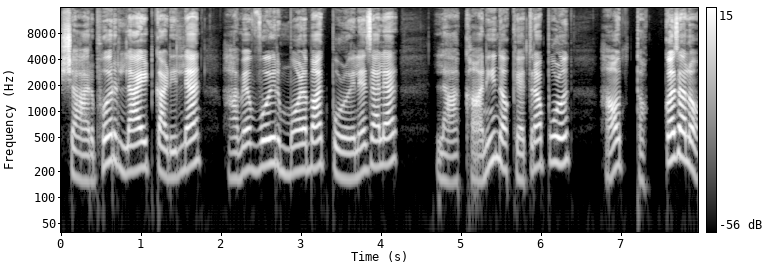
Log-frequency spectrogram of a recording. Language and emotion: Goan Konkani, surprised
